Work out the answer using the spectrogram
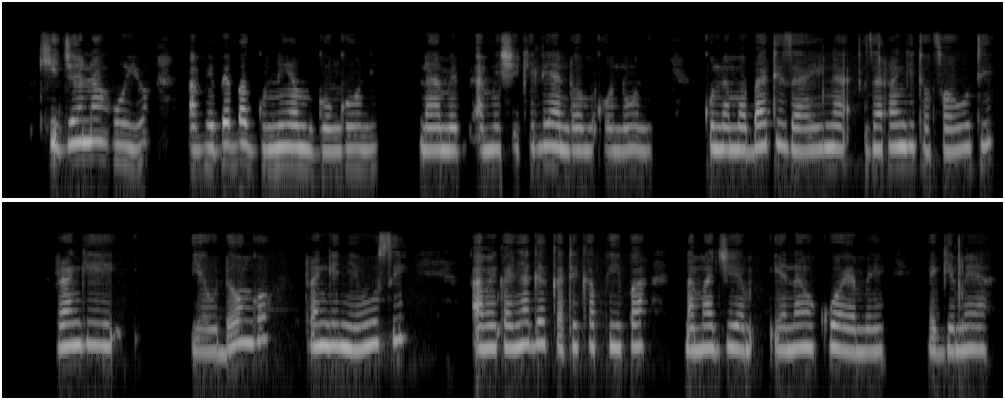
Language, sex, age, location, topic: Swahili, female, 25-35, Nairobi, government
